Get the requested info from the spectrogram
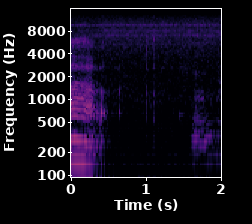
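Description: A woman's voice trailing off at the end of a word, then about a second of pause with faint room tone, and a faint voiced sound near the end as she starts speaking again.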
